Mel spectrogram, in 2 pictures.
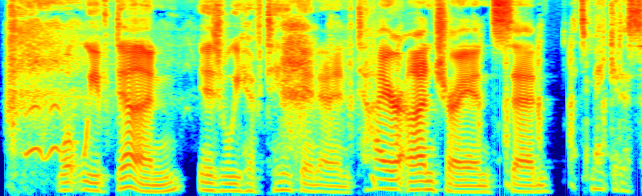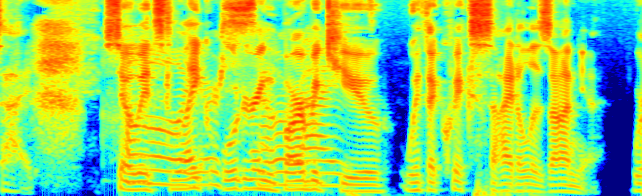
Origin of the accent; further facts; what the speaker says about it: United States; I mean, obviously, because I'm American, fried okra would be the best.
